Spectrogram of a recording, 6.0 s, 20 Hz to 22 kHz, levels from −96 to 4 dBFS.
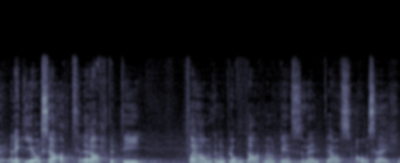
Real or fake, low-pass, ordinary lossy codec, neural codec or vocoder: fake; 14.4 kHz; none; codec, 44.1 kHz, 3.4 kbps, Pupu-Codec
